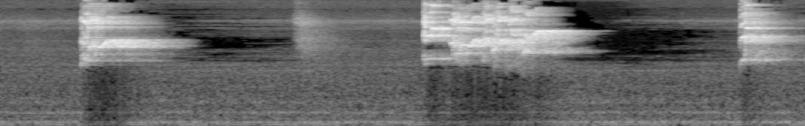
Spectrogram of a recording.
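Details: Shrill lovebird chirps in three separate bursts, the middle one longest and most intense, with high screechy notes and a steady low hum between them.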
